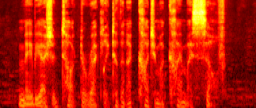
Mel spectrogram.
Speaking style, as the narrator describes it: Kensuke muttered

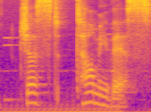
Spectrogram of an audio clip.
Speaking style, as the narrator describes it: Daniel asked

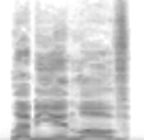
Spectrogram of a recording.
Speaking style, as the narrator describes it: yelling

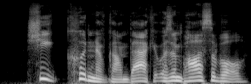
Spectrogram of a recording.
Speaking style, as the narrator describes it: he exclaimed

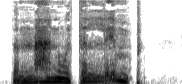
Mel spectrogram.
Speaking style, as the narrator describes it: I said hoarsely

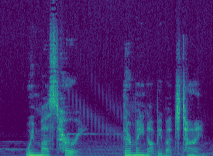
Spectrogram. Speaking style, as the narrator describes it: he urged, his voice edged with urgency

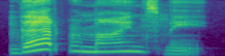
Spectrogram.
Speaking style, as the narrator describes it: said Meg

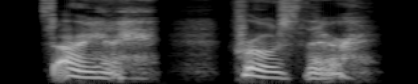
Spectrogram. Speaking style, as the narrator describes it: panted Liam

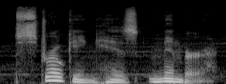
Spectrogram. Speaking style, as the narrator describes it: he said slowly

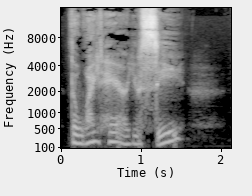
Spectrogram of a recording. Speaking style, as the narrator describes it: Ilka whispered to Matsui

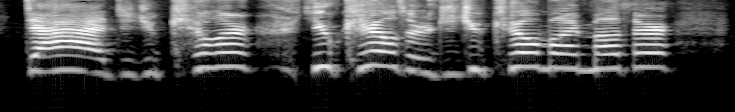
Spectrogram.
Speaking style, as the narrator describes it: he starts screaming

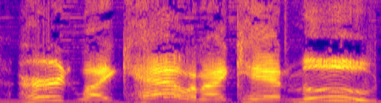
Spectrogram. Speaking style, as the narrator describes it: Jonas barked

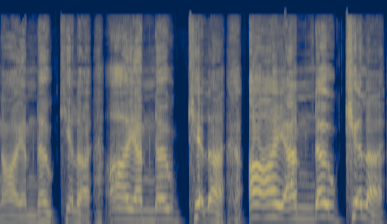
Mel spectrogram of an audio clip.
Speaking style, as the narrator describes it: over and over he yelled, his eyes getting darker and darker with madness

